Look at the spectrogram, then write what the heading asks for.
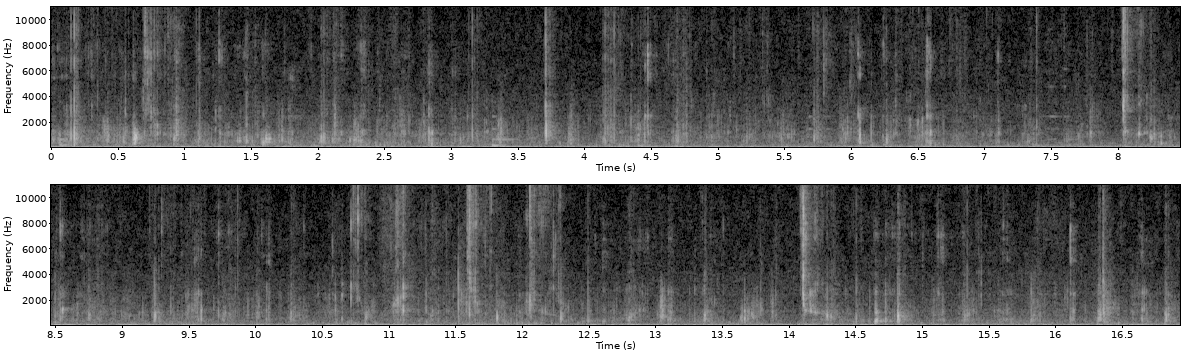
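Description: A person chewing napa cabbage kimchi: an uneven run of small crunches and sharp clicks.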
